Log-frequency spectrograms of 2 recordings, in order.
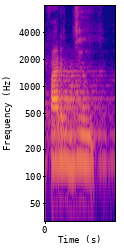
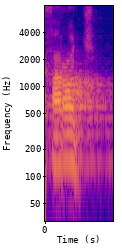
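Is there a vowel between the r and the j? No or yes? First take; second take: no; yes. First: No vowel separates the r and the j. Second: An o vowel separates the r and the j. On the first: The speaker calls it right. "bacanya farji" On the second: The speaker calls it wrong. "bukan faroj"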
